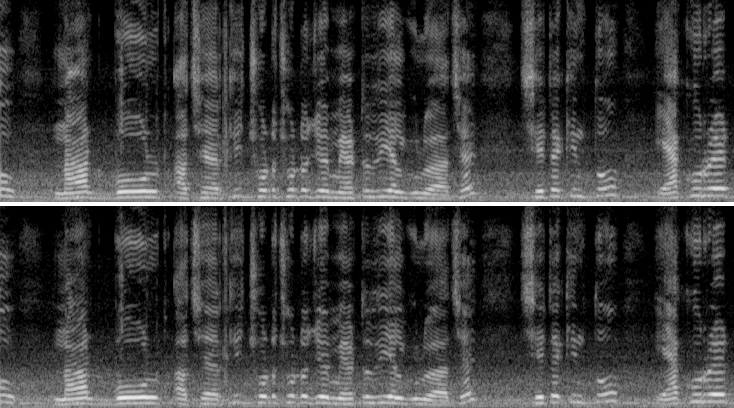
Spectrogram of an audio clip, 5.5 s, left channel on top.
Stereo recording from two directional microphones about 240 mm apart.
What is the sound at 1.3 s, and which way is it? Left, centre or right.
Speech, centre.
